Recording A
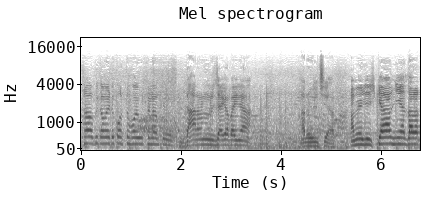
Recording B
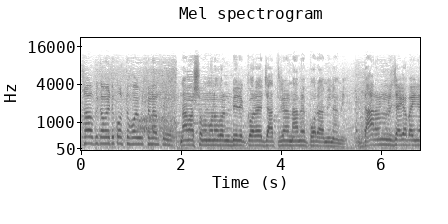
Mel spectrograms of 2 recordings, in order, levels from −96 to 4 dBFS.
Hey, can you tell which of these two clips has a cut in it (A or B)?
A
